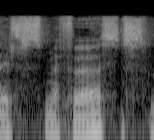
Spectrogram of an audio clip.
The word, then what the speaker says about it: Smethurst: Am I saying this right? Smethurst? – The News Corp one? – She is... I think she's News Corp, yeah. And then you've got broadcaster Ben Fordham. And he was a broadcaster from 2GB. Okay, so this... How do you say this woman's bloody name? Smethurst? – I'm going to say Smethurst.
